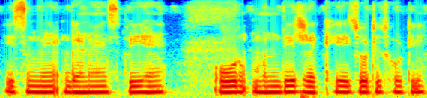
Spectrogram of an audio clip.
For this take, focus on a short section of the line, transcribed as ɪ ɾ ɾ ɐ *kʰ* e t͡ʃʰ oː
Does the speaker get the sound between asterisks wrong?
no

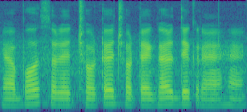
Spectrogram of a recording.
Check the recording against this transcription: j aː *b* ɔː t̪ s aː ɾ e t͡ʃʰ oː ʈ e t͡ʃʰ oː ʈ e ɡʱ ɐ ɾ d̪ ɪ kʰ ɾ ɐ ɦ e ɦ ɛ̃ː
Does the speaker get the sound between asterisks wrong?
no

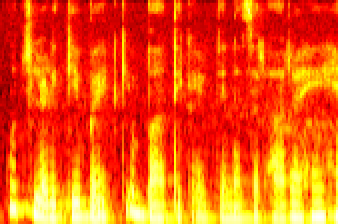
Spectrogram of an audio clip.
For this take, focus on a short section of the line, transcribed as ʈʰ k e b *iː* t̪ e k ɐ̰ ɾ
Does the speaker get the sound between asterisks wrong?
yes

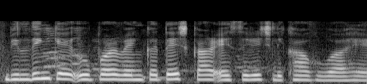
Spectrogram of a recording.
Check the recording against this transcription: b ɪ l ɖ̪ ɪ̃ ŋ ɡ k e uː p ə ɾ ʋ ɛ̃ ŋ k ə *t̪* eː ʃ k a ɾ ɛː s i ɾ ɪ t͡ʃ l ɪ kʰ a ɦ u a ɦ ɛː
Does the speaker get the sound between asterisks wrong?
no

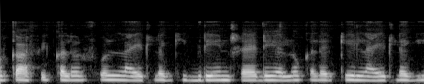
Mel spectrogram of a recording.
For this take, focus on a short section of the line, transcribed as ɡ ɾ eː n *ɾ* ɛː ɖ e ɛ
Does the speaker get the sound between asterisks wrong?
no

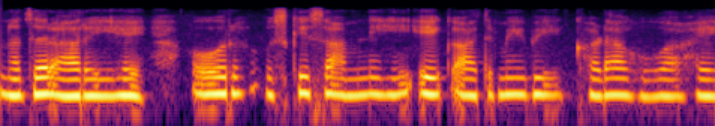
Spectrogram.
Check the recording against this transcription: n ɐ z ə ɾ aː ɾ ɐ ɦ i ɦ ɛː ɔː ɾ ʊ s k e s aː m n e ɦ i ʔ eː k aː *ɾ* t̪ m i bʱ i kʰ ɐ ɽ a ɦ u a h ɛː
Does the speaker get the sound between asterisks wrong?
yes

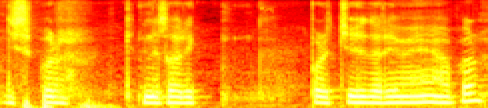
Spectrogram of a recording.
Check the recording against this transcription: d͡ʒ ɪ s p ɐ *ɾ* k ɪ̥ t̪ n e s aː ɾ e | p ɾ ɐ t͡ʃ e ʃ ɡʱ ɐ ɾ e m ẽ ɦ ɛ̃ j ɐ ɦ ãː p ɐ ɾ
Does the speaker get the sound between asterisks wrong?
no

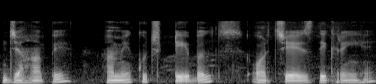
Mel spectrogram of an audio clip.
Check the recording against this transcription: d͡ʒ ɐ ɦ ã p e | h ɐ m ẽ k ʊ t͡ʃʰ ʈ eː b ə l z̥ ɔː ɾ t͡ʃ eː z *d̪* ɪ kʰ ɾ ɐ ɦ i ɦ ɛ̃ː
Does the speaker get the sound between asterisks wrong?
no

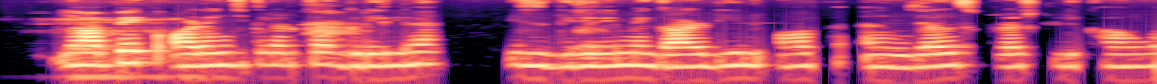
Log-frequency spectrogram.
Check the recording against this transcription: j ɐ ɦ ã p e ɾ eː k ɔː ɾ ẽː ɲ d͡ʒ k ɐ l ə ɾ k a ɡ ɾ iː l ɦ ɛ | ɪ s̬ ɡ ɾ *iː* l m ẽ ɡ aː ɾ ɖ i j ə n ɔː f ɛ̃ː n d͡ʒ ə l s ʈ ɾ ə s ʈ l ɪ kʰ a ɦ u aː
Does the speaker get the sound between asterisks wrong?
no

